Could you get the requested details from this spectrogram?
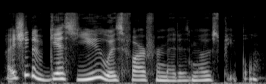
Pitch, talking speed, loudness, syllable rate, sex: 230 Hz, 270 wpm, -17 LUFS, 5.6 syllables/s, female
